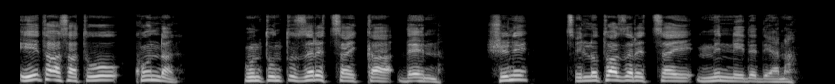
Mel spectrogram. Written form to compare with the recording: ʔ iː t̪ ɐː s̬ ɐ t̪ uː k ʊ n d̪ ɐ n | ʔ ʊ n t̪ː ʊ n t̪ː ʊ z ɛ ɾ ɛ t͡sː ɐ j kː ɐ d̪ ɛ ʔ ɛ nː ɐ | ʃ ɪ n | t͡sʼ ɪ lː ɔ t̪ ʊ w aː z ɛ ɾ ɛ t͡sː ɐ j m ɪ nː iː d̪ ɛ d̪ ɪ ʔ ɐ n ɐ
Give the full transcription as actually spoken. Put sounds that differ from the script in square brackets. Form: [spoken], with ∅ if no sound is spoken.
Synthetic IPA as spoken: ʔ iː t̪ ɐː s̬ ɐ t̪ uː k ʊ n d̪ ɐ n | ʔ ʊ n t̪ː ʊ n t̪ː ʊ z ɛ ɾ ɛ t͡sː ɐ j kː ɐ d̪ ɛ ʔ ɛ nː ɐ | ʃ ɪ n | t͡sʼ ɪ lː ɔ t̪ ʊ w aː z ɛ ɾ ɛ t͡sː ɐ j m ɪ nː iː d̪ ɛ d̪ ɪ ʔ ɐ n ɐ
